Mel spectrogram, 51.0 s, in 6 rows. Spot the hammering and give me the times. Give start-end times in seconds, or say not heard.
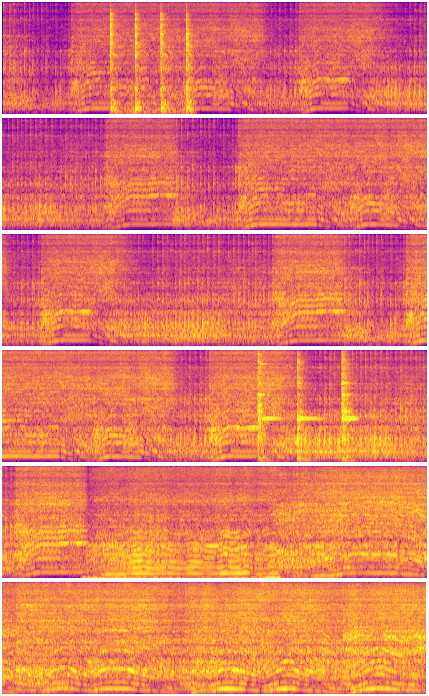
2.1-3.8, 30.6-32.6.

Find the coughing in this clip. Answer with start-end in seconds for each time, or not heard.
not heard.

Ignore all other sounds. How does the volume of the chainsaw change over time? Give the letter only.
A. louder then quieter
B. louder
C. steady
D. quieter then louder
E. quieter
B.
